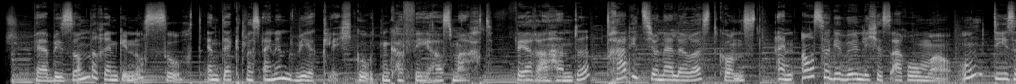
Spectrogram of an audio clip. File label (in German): Frau OFF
